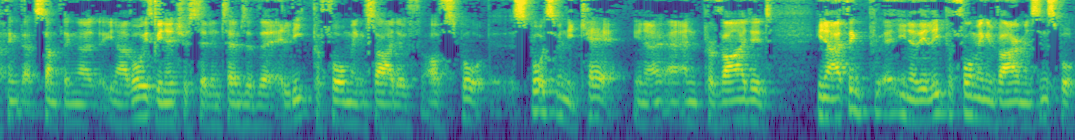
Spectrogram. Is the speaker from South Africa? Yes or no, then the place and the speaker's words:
yes; South Africa; I grew up in South Africa.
